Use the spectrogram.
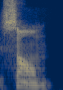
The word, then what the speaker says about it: psalm: He instructed the students to begin reciting the psalm. I still haven't figured out, is it psalm or psalm? I think the P is silent.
